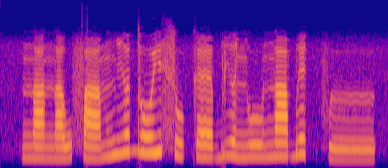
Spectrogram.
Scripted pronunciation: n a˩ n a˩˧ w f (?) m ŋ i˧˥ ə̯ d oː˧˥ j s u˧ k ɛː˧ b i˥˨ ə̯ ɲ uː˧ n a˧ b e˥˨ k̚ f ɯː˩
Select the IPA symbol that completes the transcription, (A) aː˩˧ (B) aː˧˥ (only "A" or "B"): A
